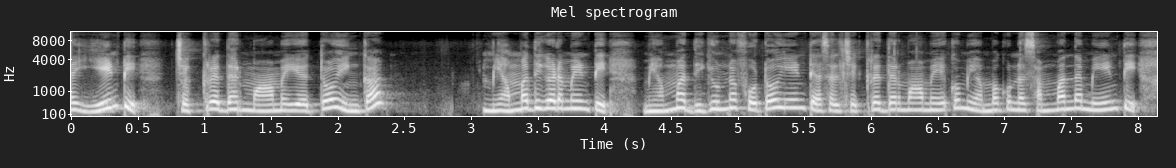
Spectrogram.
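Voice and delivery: loud, high demand that builds to a yell; furious retold interrogation; angry shouting. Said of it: "గట్టి గట్టిగా అరిచేసరికి".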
